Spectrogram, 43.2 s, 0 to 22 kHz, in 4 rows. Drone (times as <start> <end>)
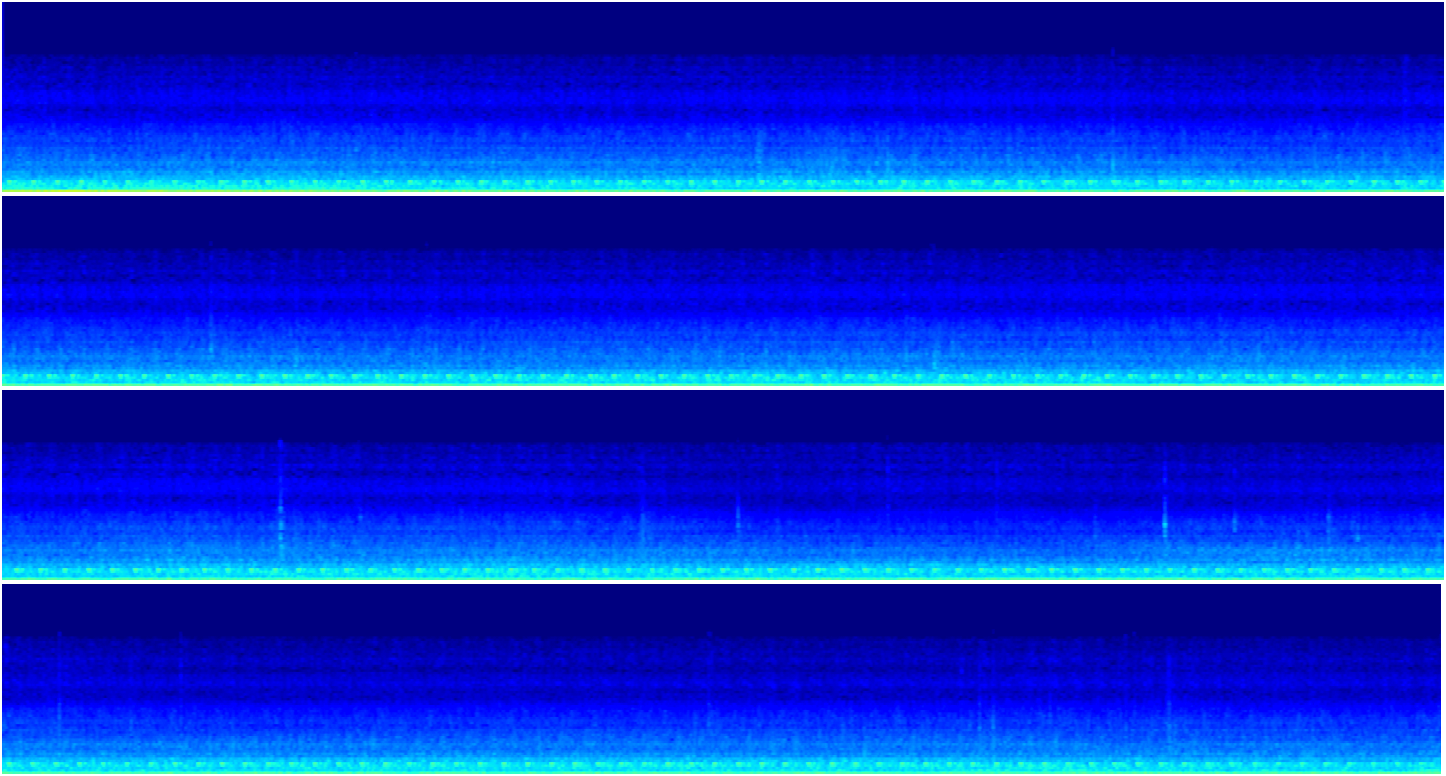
0.0 16.2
